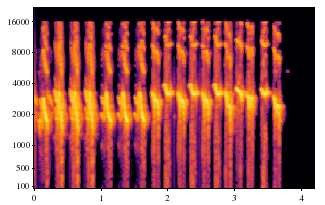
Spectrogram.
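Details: Bright, crystal-toned song of the chestnut-vented warbler (Sylvia subcaerulea) from South Africa and neighbouring countries: about eighteen evenly spaced, loud notes, lower and buzzier at first, then higher and clearer.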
